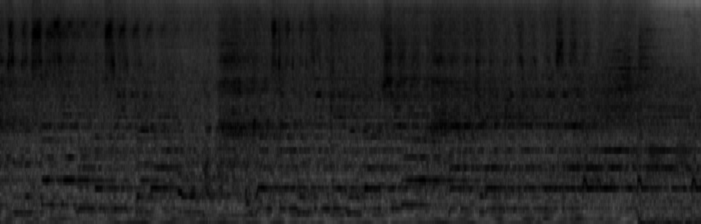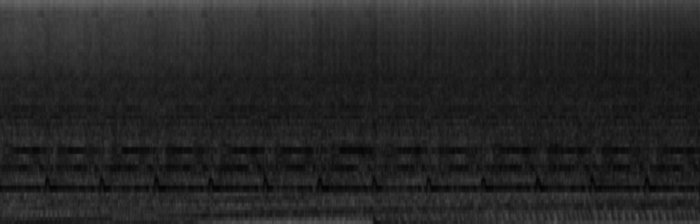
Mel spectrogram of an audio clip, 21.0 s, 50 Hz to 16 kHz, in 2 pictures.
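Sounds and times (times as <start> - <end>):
rising synth sweep: 0.0 - 21.0
held high synth tone: 6.2 - 21.0
deep bass and kick drum: 9.6 - 14.7, 16.1 - 21.0.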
